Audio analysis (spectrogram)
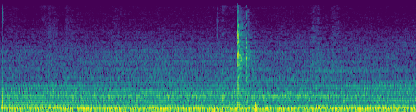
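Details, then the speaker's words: DC inverter AC outdoor unit in heating mode, customer complaint: steady low droning hum with coarse buzzy vibration underneath; outdoor unit vibrating from improper mounting. "कि यह आपको जो अ दौड़ कि sound आवाज सुनाई दे रही है यही कस्टमर की कंप्लेन है"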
